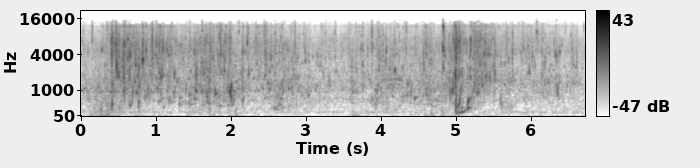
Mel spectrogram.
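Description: Shallow river current trickling and splashing around a hand as a small trout is held in the water and let go. There is a flurry of small splashes in the first second and a brief louder rush about five seconds in.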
